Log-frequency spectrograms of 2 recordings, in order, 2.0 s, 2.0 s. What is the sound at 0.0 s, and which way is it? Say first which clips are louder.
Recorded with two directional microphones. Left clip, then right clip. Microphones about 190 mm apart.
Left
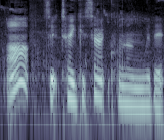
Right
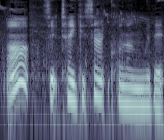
Speech: left 1 dB; 15° right (ahead or behind).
